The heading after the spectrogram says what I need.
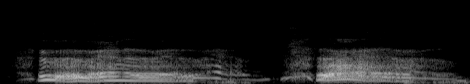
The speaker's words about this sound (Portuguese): Na manhã seguinte, assim que o sol apareceu, ouviu-se um rugido de leão terrível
